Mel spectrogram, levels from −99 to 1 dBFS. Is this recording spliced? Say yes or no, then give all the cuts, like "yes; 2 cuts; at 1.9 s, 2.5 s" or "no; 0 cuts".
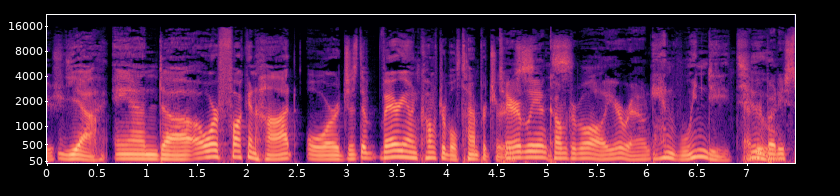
yes; 1 cut; at 3.5 s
